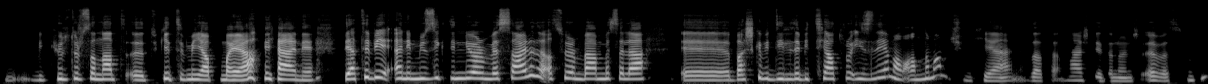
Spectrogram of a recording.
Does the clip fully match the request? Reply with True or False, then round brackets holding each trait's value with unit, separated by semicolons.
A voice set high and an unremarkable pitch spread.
True (245 Hz; 4.9 semitones)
